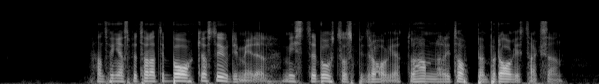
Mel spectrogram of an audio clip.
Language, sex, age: Swedish, male, 32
